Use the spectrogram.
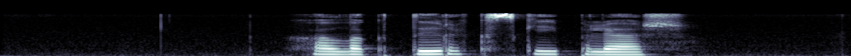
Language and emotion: Russian, neutral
